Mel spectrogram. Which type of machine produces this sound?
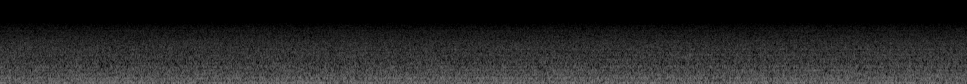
fan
